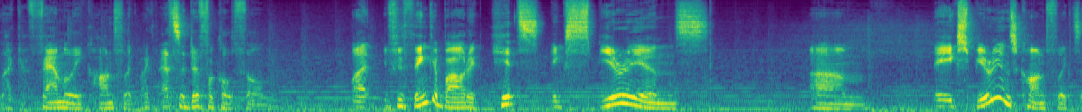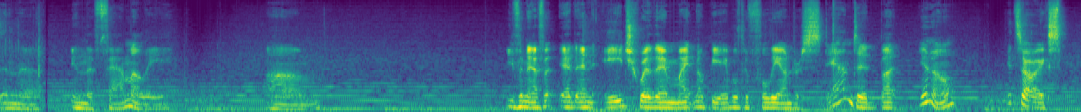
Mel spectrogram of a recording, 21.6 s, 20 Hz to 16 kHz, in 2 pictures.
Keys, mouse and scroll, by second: 4.8-8.8 drag, 9.8-16.0 drag.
